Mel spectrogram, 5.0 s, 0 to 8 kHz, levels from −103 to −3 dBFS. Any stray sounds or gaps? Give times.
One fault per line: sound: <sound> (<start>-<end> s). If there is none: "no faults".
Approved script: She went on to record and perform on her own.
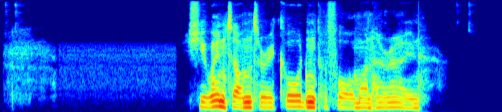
no faults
